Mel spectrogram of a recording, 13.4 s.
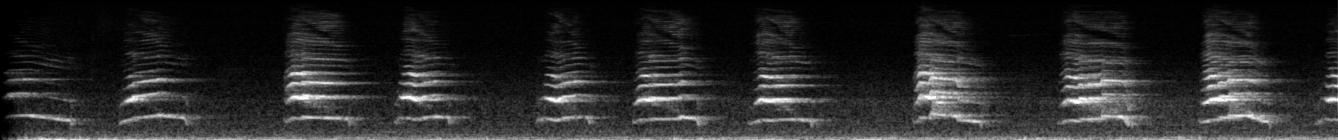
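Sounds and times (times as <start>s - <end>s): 
domestic cat giving falling miaows: 0.1s - 2.0s, 2.8s - 4.7s, 5.4s - 8.3s, 9.2s - 10.0s, 10.6s - 13.3s.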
